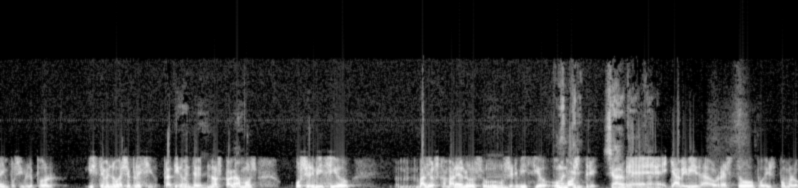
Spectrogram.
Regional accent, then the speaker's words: Lobios, Galicia, Spain; o resto somos todos de Lobios, do Concello de Lobios, vale?

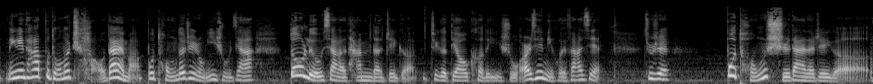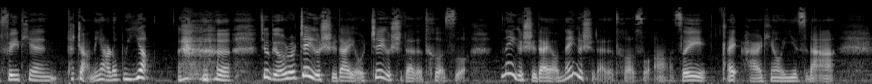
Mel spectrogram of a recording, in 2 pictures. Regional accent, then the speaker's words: China; 咱们作为一个中国人吧这个了解自己国家的一些这种历史文化呀

